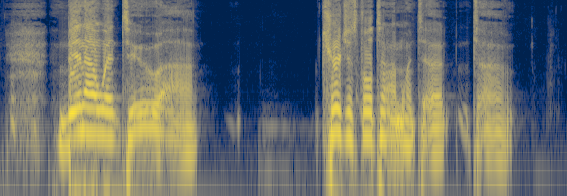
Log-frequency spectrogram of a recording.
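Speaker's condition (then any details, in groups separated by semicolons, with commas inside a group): Spasmodic dysphonia; voice issue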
